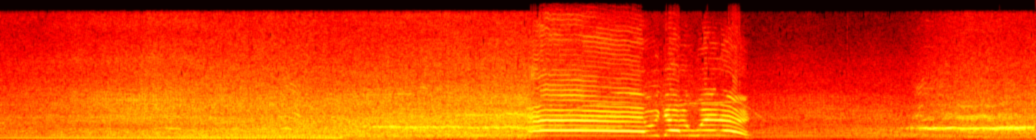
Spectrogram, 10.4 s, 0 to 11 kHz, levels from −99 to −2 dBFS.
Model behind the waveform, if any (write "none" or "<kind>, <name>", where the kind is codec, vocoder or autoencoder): none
